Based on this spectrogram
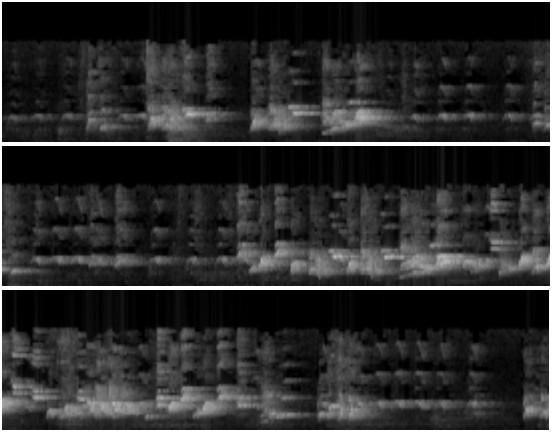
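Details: European goldfinch in sustained song, a long, fast chatter of high, tinkling and buzzy notes that builds into a continuous warble in the middle.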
